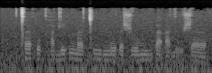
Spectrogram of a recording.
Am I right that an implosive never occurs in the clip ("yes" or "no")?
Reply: no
